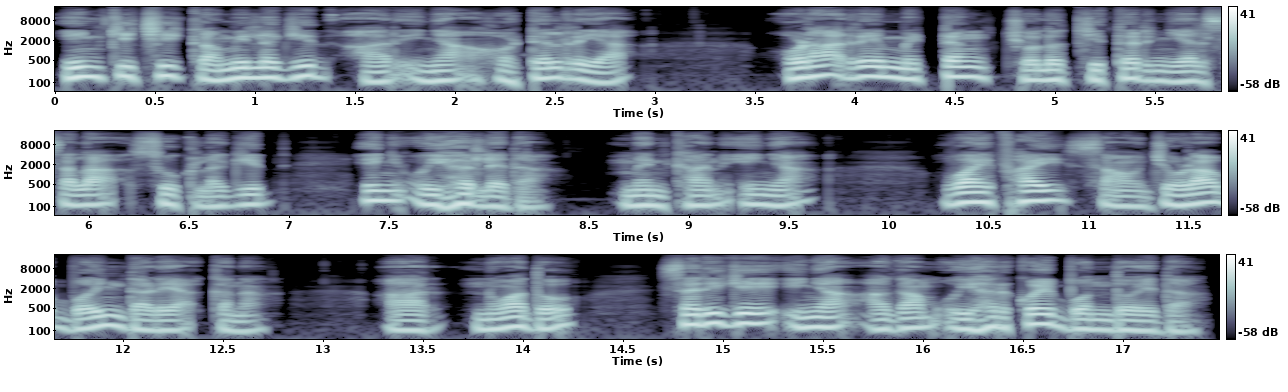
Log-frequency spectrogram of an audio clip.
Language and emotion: Santali, sad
